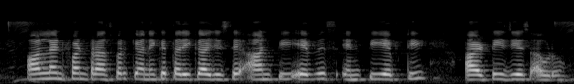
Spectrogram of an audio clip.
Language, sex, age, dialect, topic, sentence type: Magahi, male, 18-24, Western, banking, statement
